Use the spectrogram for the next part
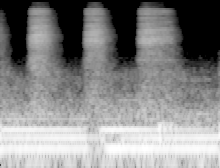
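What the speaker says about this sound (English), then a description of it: "I'm going to kind of be really exaggerated with my inhaling and exhaling" Three exaggerated, drawn-out inhaling breaths, each rushing in loudly for about half a second with short pauses between, over a steady low hum.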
